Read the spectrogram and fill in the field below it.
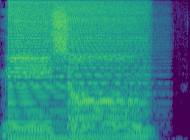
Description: Jingle Mission; Dandy Dungeon Legend of Brave Yamada

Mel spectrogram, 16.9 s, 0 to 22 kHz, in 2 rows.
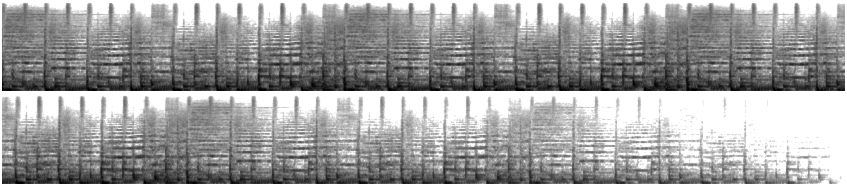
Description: Magnet Groove; mario rabbids kingdom battle the complete gamerip switch gamerip 2017

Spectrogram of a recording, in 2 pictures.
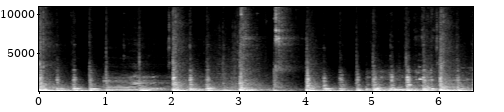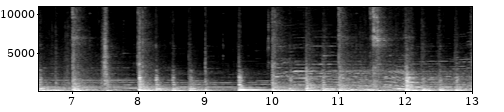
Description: combat scotland loop

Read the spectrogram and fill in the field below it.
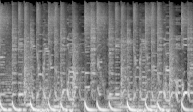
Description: Electro; BeatBlasters III

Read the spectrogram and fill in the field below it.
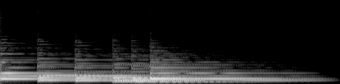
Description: Solo Harp Negative; MUSIC EFFECT; startide

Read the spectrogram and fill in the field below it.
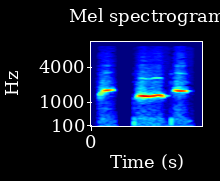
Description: Whistle; F.A.M.P.S

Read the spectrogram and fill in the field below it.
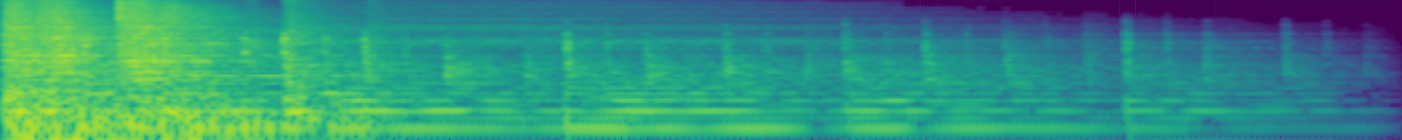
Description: Mx Combat Outro Short; Mx He Combat Dudebro Outro Short

